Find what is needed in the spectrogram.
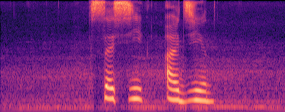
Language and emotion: Russian, angry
